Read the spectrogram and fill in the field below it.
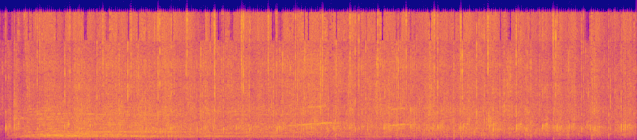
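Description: Sustained applause fills a hall at the launch ceremony of a new political party in South Korea, a dense, even wash of clapping that peaks early and holds steady, with faint voices underneath.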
